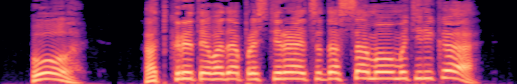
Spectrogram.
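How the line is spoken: Shouted by a sailor. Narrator (Russian): прокричал матрос по имени Берри со своего места на веслах

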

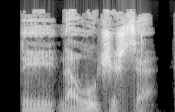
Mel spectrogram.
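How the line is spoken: Soft whisper. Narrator (Russian): мягко прошептал голос

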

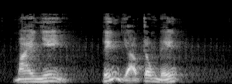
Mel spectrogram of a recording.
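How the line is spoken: Loud shout. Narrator (Vietnamese): Bà ... miệng quát lớn

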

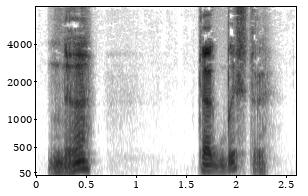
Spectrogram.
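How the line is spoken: Girl, now calm. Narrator (Russian): уже спокойным тоном произнесла девушка

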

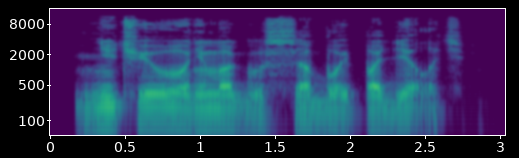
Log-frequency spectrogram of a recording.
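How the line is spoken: Muttering. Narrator (Russian): забормотал он

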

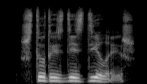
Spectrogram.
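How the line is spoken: Rude curt remark. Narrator (Russian): грубо бросил

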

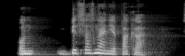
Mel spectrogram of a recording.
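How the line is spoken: Sobbing woman. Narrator (Russian): всхлипнула женщина

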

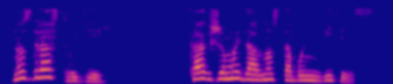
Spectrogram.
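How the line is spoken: Relieved inner voice. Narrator (Russian): облегченно вздохнула и мысленно сказала

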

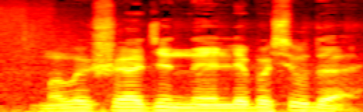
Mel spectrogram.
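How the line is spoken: Strained mumble. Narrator (Russian): пробурчал Витковский, едва справляясь с управлением

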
